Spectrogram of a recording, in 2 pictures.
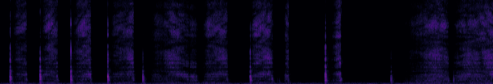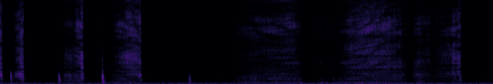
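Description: A blue chalk stick rasps across a flat black chalkboard, drawing the bottom line of a banner. Short scratchy strokes alternate with longer, bright rubbing passes over a steady low hum, and the strokes grow longer and smoother toward the end.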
